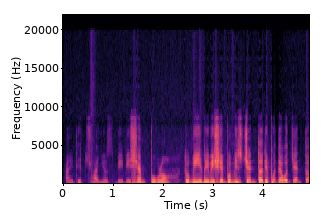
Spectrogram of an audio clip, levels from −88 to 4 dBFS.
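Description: A short speech recording where the automatic gain control keeps chasing the level. From 2.66 to 4.28 s you get automatic gain falling: the AGC decides things are too loud and eases its gain down by about 8 dB, so the voice and the room noise behind it sink together rather than the voice alone fading. Then, overlapping at 4.22 s and running to 4.66 s, there's automatic gain rising. The input has just dropped by about 19 dB, around where the talker shifts away from the mic near the 4 s mark, so the AGC pushes back up about 5 dB and you hear voice and background swell in tandem.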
